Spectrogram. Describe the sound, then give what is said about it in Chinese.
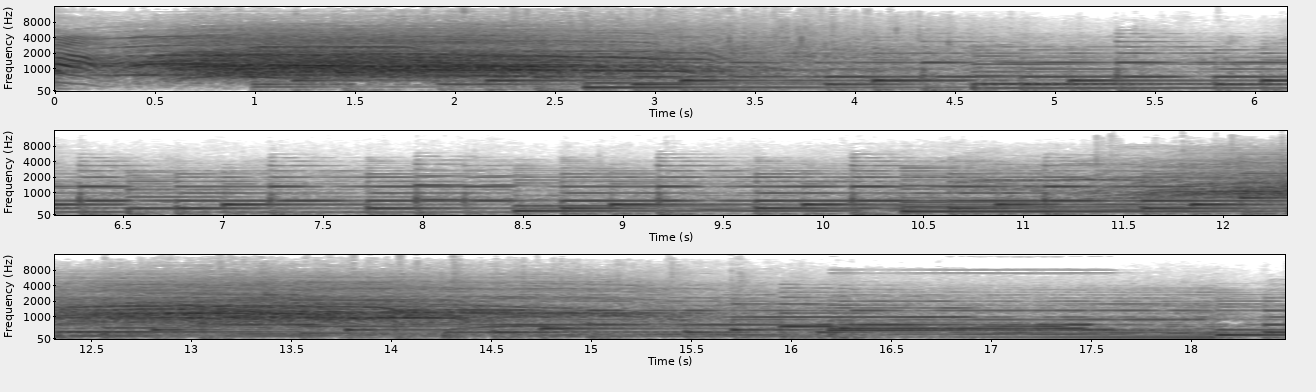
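A large audience at a pop music awards show screams and cheers in two loud surges, one at the start and another near the end, as a singer is welcomed to the stage, while music with steady sustained tones plays underneath. “准备好你们的尖叫声吧，下面就把舞台交给我们的亚洲情歌王子”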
